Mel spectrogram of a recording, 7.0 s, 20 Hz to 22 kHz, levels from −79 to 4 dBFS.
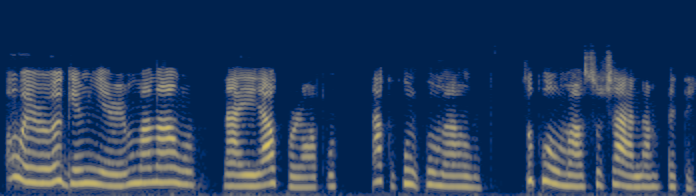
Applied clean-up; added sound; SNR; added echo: neural mask model DeepFilterNet 3.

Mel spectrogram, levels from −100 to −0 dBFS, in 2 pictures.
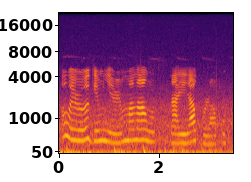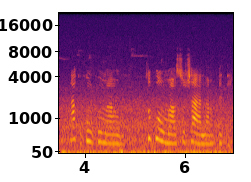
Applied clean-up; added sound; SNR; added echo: none; Bird vocalization, bird call, bird song; 3 dB; none.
